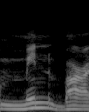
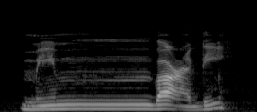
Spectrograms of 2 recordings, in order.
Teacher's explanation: اس کی تعریف تھی کہ نون ساکن یا تنوین کے بعد حرف با آ جائے تو اقلاب ہوگا، یعنی نون ساکن اور تنوین کو میم سے بدل کر اخفا کریں گے، غنہ کر کے پڑھیں گے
